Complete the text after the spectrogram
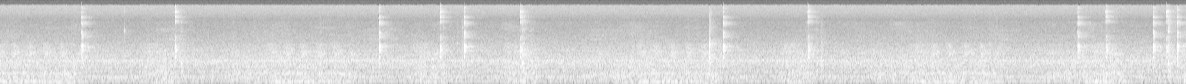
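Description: Slot machine reels click as they stop.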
